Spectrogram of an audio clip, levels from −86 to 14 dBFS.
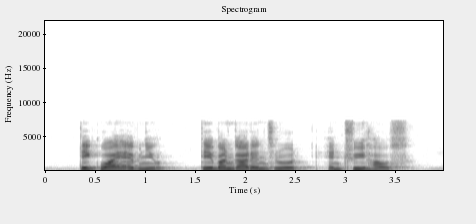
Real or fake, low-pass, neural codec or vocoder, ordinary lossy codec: fake; 7.2 kHz; vocoder, 22.05 kHz, 80 mel bands, Vocos; none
